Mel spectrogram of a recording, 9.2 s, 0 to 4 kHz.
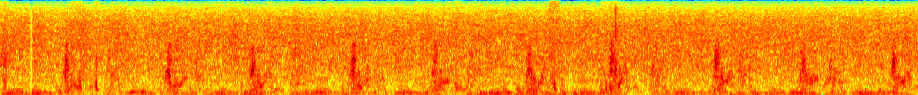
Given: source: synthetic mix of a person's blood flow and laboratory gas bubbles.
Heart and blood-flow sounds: Doppler ultrasound of blood flow; precordium
0.00-0.09 s: bubbles
0.71-0.83 s: bubbles
0.93-1.01 s: bubbles
4.54-4.62 s: bubbles
5.49-5.59 s: bubbles
6.00-6.24 s: bubbles
From the record:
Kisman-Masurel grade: 123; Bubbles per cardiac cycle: 1 to 2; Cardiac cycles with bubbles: 10 to 50%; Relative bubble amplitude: loud (0.450 to 0.775); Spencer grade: 2 (many but less than half of the cardiac periods contain bubble signals, singularly or in groups); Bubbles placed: anywhere in the cardiac cycle

